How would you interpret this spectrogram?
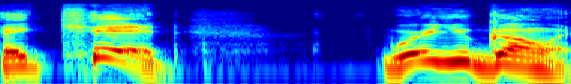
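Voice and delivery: mock loud shout. Retelling how a trader stood up and called to a new young guy: imitating Donnie Green shouting. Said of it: "Donnie Green stood up and shouted".

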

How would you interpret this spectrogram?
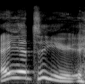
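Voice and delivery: playful sing-song.

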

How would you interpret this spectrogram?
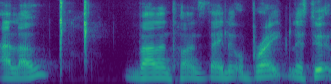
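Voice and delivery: normal talking voice

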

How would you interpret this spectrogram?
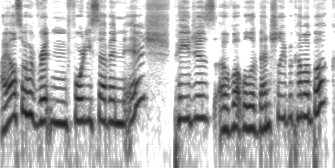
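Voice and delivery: pitch rises at the end on book. Listing what she did this year, questioning rise at the end. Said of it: "she says with a question in her voice".

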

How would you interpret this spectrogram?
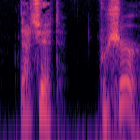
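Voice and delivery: awe-stricken, amazed, wonder-struck tone. A narrator reads a character's reply to his companion: awe-stricken voice. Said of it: "Julius replied in an awe-stricken voice".

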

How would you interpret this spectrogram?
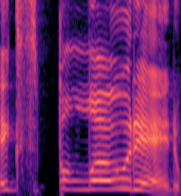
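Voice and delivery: loud explosive burst on exploded, like a blast. Asked to repeat the word from a story, saying an explosive 'exploded'. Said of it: "I have to say it like that because it's like the roof comes off the house".

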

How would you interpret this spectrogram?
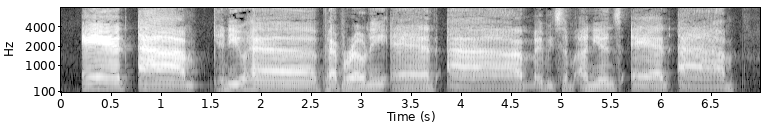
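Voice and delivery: put-on high-pitched, stoned-sounding Valley girl voice. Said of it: "sounds like a stoned Valley girl trying to order a pizza".

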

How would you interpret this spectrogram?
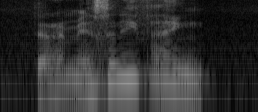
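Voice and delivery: drowsy, groggy, half-awake voice. A narrator voices a character just jolted awake asking the group, groggy.

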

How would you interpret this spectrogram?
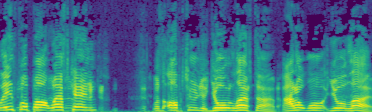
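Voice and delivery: very loud, very high put-on Texas drawl. Quoting a line from a football movie in a put-on Texas accent. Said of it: "That was my Texas accent".

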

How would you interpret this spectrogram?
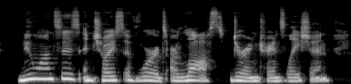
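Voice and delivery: plain

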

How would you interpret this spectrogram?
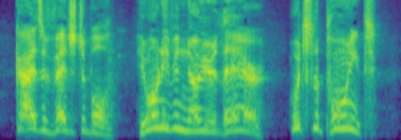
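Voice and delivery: hoarse rasping voice. Chad refuses to go visit Danny with Amber and Kyle, raspy voice. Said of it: "he said in a raspy voice".

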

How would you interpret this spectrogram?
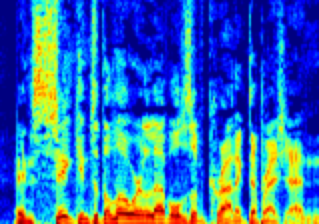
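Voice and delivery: ordinary talk

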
